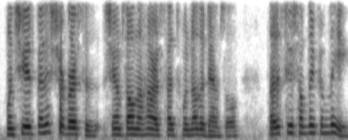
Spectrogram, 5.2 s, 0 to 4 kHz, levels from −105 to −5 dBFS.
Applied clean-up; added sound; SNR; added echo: none; none; none; none.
